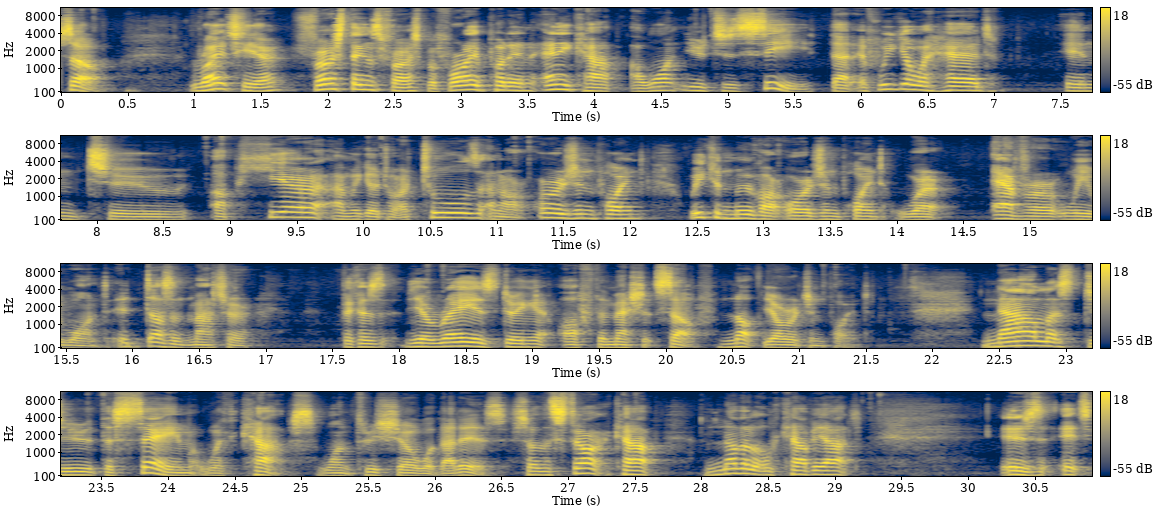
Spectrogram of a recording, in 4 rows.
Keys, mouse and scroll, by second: 0.3 click, 3.9 click, 8.8 click, 13.0 l, 15.3 typing, 18.2 click, 20.3 ctrl+z, 21.2 ctrl+z, 23.4 click, 27.4 click.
